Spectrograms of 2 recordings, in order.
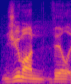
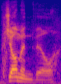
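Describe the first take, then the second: First: The name is pronounced the French way. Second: The name is pronounced the English, local way. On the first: This is the original French form of the name. "Jumonville is the French way of saying it" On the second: This is how the locals say the name. "a viewer said uh, they call it Jumonville"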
